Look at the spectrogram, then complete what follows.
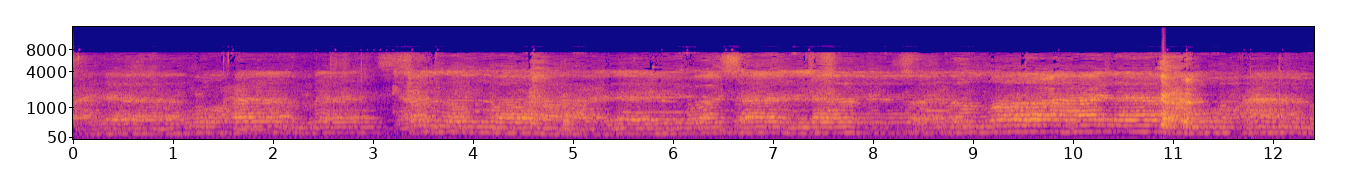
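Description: Zikir chanting in praise of the Prophet Muhammad, a sung devotional chant held in long pitched lines, with a brief sharp knock about eleven seconds in.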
